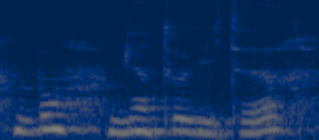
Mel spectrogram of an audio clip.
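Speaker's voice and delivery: slow, breathless, out-of-breath whisper.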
